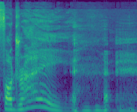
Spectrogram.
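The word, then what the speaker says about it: foeder: Fuda? Fudra? Or is it Fodre? Fodre. Butchered Australian bogan pronunciation.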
